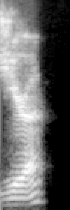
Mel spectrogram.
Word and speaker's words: Jira: Also on the technical side of it, a great system that we use as a developing team is a system called Jira.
